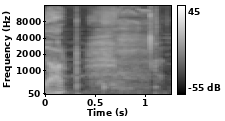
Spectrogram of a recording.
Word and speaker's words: harpe: Ceinture, c'est, vous savez, beaucoup d'autres instruments comme harpe, on dit harpe. En français, on ne prononce pas le H.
